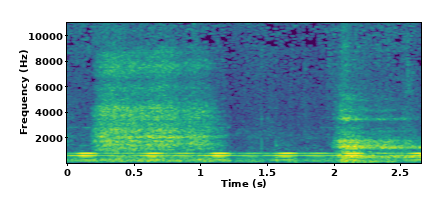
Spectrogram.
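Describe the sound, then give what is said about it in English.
Deep, slow breathing from a man counting to calm himself while unbuttoning his shirt: two long, noisy breaths with a pause between them, over a faint steady hum. “He counted and breathed deep as he unbuttoned his shirt.”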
